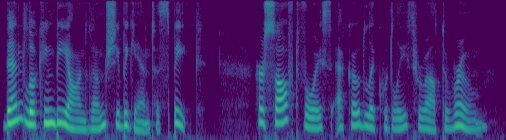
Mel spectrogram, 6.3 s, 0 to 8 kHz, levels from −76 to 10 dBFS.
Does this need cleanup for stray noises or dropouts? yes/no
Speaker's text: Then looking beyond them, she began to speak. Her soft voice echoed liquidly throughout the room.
no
